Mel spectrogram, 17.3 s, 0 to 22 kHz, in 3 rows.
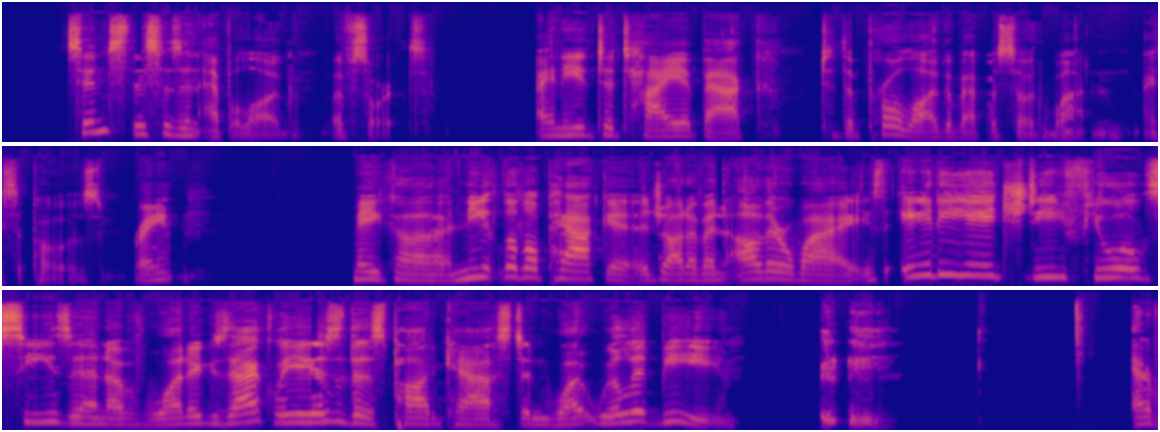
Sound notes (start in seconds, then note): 15.6 ahem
